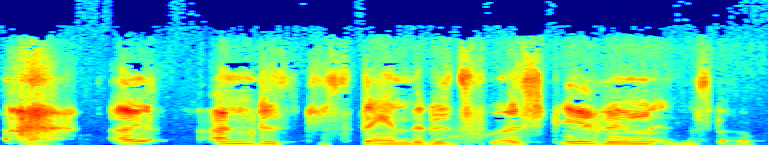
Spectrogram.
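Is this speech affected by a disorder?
Yes: cerebral palsy; consistent predictable speaking rate.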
